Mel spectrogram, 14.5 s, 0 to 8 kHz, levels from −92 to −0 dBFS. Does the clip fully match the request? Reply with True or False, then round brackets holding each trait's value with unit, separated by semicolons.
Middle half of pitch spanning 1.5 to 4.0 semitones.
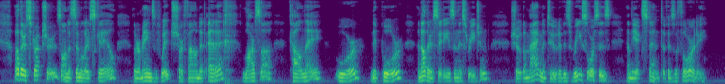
True (2.5 semitones)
